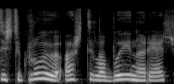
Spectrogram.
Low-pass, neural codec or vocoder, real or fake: 14.4 kHz; codec, 44.1 kHz, 7.8 kbps, Pupu-Codec; fake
